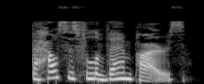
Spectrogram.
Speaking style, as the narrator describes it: she told him cheerfully

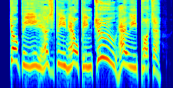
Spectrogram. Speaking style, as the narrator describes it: he squeaked

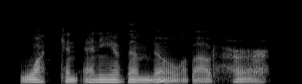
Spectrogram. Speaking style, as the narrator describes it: He asked softly

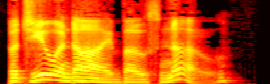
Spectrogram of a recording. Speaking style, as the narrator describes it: Locke replied slowly

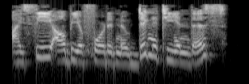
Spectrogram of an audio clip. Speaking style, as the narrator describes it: he growled

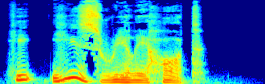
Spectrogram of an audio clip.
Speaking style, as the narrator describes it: Laura whispered

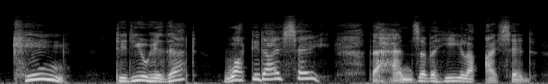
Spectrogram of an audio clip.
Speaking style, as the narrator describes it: Eorath exclaim

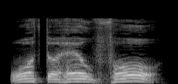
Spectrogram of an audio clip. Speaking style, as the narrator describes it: He growled

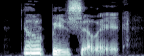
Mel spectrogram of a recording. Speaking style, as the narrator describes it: said Reddy with a yawn

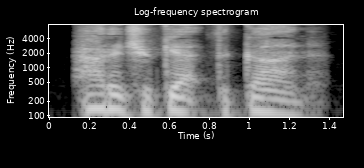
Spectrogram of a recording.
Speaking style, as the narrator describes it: Gansey gasped

